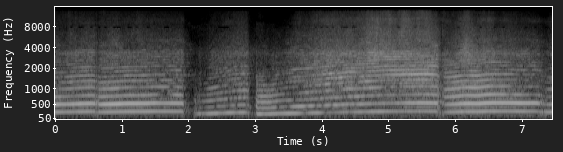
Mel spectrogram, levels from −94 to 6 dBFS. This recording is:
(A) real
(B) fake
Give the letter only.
A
